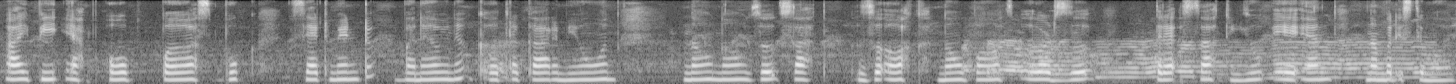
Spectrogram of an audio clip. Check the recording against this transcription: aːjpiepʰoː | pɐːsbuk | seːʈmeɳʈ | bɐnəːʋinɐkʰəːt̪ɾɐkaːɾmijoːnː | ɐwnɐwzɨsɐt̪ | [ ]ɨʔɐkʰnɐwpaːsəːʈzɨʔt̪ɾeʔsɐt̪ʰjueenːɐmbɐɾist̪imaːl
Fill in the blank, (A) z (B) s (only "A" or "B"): A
